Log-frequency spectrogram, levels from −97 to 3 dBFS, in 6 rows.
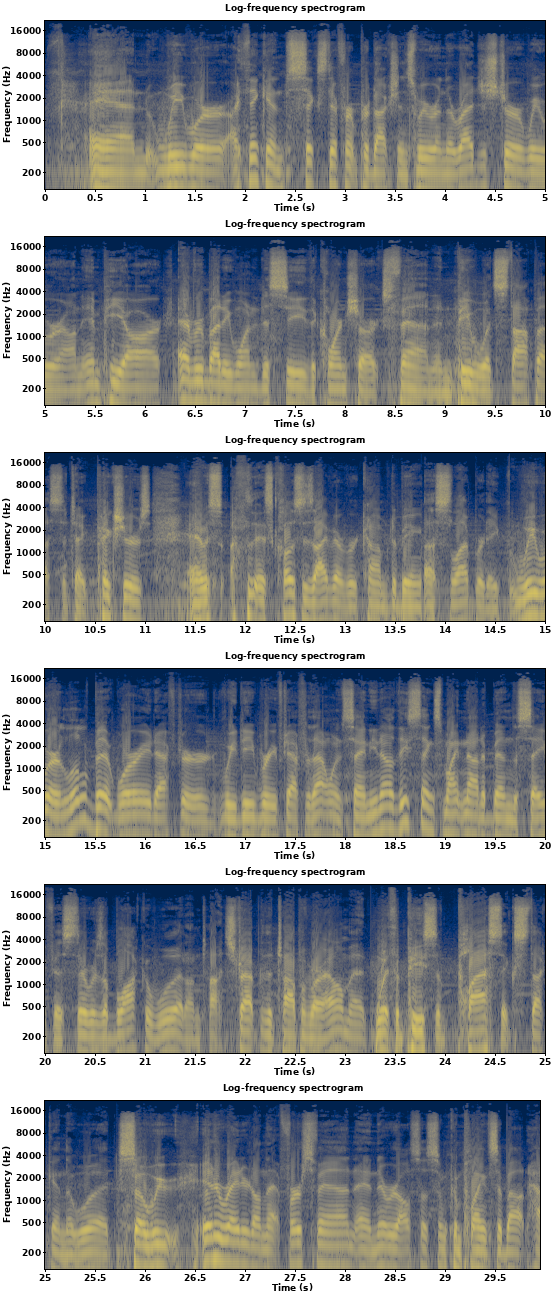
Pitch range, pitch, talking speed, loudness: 100-120 Hz, 110 Hz, 220 wpm, -21 LUFS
